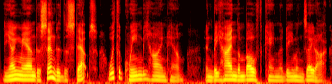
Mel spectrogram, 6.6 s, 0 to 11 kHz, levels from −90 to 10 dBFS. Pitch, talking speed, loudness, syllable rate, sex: 110 Hz, 170 wpm, -19 LUFS, 4.3 syllables/s, male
